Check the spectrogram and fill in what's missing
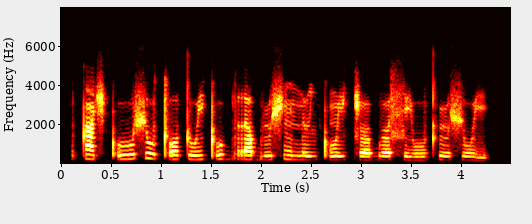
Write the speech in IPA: t ã ʃ kʼ u ʃ u tʼ o t̪ u j kʼ u b r ɐ b ʉ ʃ ĩ n̪ ɨ ʎ kʼ ũ j c ɵ b ɵ s j u t̪ʰ ʉ ʃ u j

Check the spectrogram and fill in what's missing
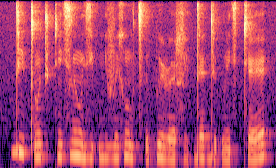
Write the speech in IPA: d i tʼ õ t͡ʃ c ĩ sʲ l ũ zʲ ɨ ʔ nʲ ɨ v e x ũ v t͡sʼ ɨ p ɨ ɭ œ ɬ e̤ ʔ d ɛ d ʉ ʔ l ĩ sʲ cʰ ɛ

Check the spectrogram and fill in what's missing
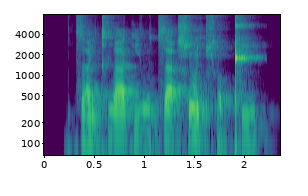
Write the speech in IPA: t͡s a˧ j kʰ w a˦ k j u˦ t͡s a˦ ʔ ɕ ɔ̃˥˧ t͡ɕʰ ɔ˨ p̚ kʰ i˦

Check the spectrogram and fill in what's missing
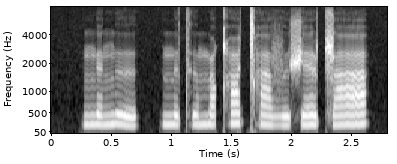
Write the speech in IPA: ŋ ɛ ŋ ɘ | n ɘ tʰ ɘ m ø qʰ ɛ ǀʰ a v ø ʃ ɛ ʈ͡ʂ a

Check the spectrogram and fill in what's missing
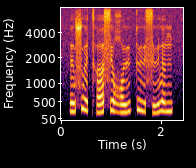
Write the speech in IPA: ɘ sʷ ɘː tʰ ʌ s ɨ ʁʷ ɨː k ɨː s ɨ l ə ŋ

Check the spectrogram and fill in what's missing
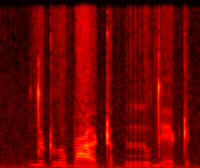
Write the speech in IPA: d̪ ɵ˥˨ ʈ ð o˧ b ʕ ɐ˧˩˧ ʈ | r u˧˩˧ d̪ e˧˩˧ ʈ

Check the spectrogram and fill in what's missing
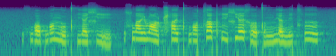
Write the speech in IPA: x w ɔ̰˨˩ p w ɔ˥˨ n̪ ṵ˨˩ t̪ʰ j ɛ˨˦ ɕ ḭ˨˩ | s w a˦ ɪ̯ ɻ ɑ˨˦ ʊ̯ ʈ͡ʂʰ a˥˨ ɪ̯ t̪ʰ w ɔ˨˦ t͡s ä˦ pʰ i˨˦ ɕ j ɛ˥˨ x ɤ̰˨˩ t̪ ʊ˨˦ ŋ n̪ j ɛ̰˨˩ n̪ i˥˨ t͡sʰ ɹ̩˥˨

